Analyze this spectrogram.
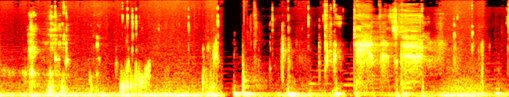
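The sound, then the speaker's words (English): Someone sips beer: a series of wet, irregular slurps, gulps and small clicks from the mouth and bottle, moderately loud over a steady low hum, with no talking. “I'm gonna take a sip of this beer.”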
